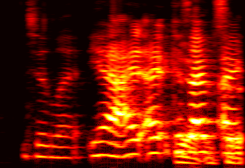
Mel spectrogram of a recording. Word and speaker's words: Gillette: it because you're saying Gillette which is which is the way to pronounce it in I guess it's French right is is where the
